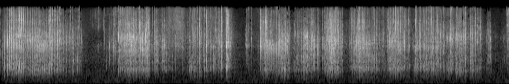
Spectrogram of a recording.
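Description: A flat plastic rhinestone sticker sheet resting on a towel is scratched and tapped across its gems with long nails. The result is a dense, bright, crackling scratch in bursts, with brief quiet gaps between passes.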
